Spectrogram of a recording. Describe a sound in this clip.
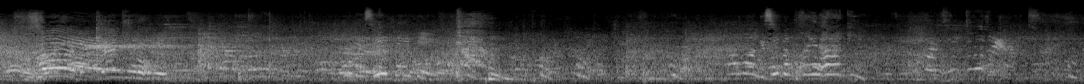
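Skate blades scrape and hiss across ice.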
